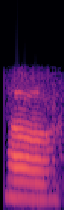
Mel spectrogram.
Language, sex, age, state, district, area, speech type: Assamese, female, 30-45, Assam, Nalbari, rural, conversation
